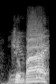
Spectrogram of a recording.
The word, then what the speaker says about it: Jobate: Still in the studio, Jabate. Is that correct? I'm Jobate. Jobate. You were pronouncing very correct.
